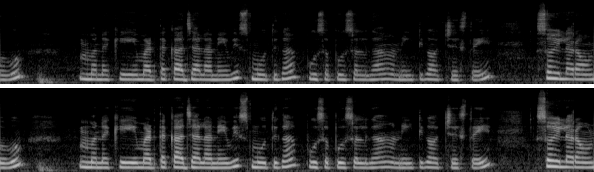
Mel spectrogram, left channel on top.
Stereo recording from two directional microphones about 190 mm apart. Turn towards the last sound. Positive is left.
turn(degrees=-5)  # may be behind; listen again after turning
